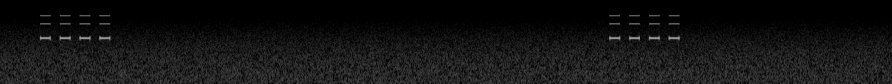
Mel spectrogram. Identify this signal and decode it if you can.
Alarm pattern, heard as an alarm's beeps, played twice, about 3400 Hz. Temporal four. Carbon monoxide.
